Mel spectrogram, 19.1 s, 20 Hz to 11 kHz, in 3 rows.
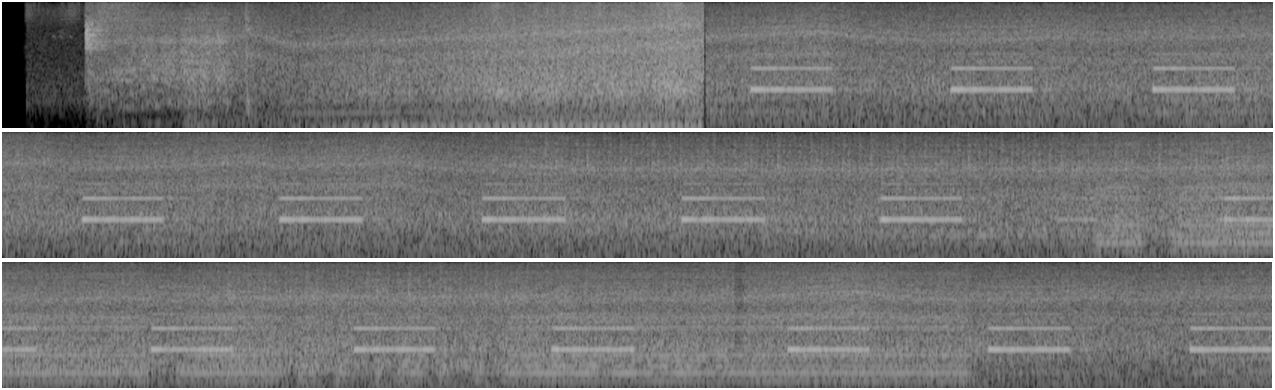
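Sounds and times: vehicle engine revving: 0:00.4 - 0:03.6, 0:10.8 - 0:17.8
reversing alarm beeping: 0:10.8 - 0:19.0.

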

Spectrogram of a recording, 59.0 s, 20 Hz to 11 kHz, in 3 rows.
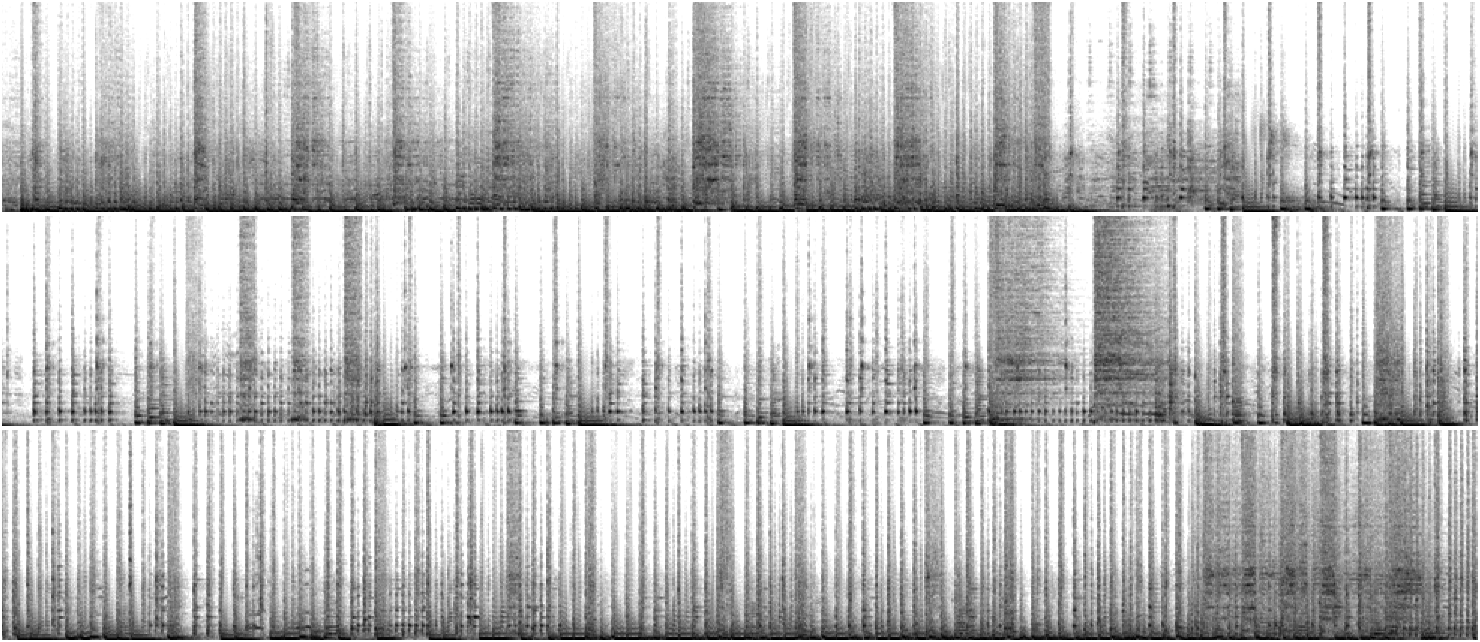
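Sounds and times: marching drumline cadence: 0:00.0 - 0:59.0.

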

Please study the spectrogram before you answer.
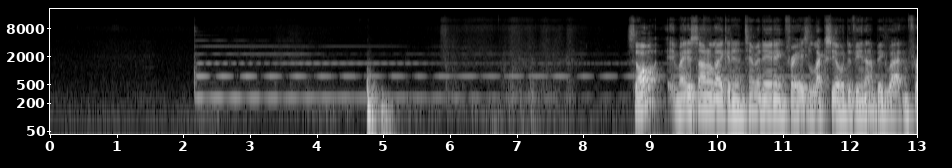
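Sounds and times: singing bowl ringing: 0:02.2 - 0:10.0
short thump: 0:04.8 - 0:05.2.

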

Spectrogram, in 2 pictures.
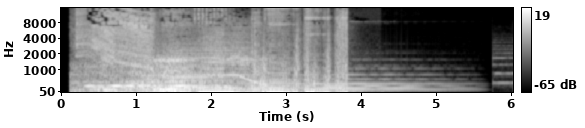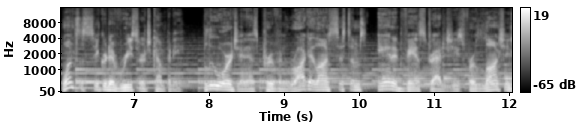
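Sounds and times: whooshing rush: 0:00.8 - 0:03.9.

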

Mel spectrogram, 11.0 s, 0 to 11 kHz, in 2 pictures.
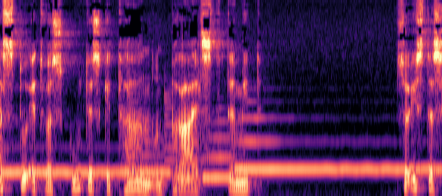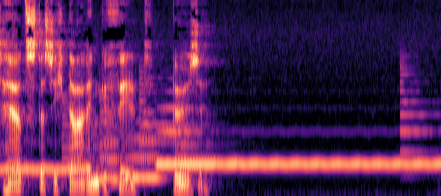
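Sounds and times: music holding a steady note: 0:00.0 - 0:11.0.

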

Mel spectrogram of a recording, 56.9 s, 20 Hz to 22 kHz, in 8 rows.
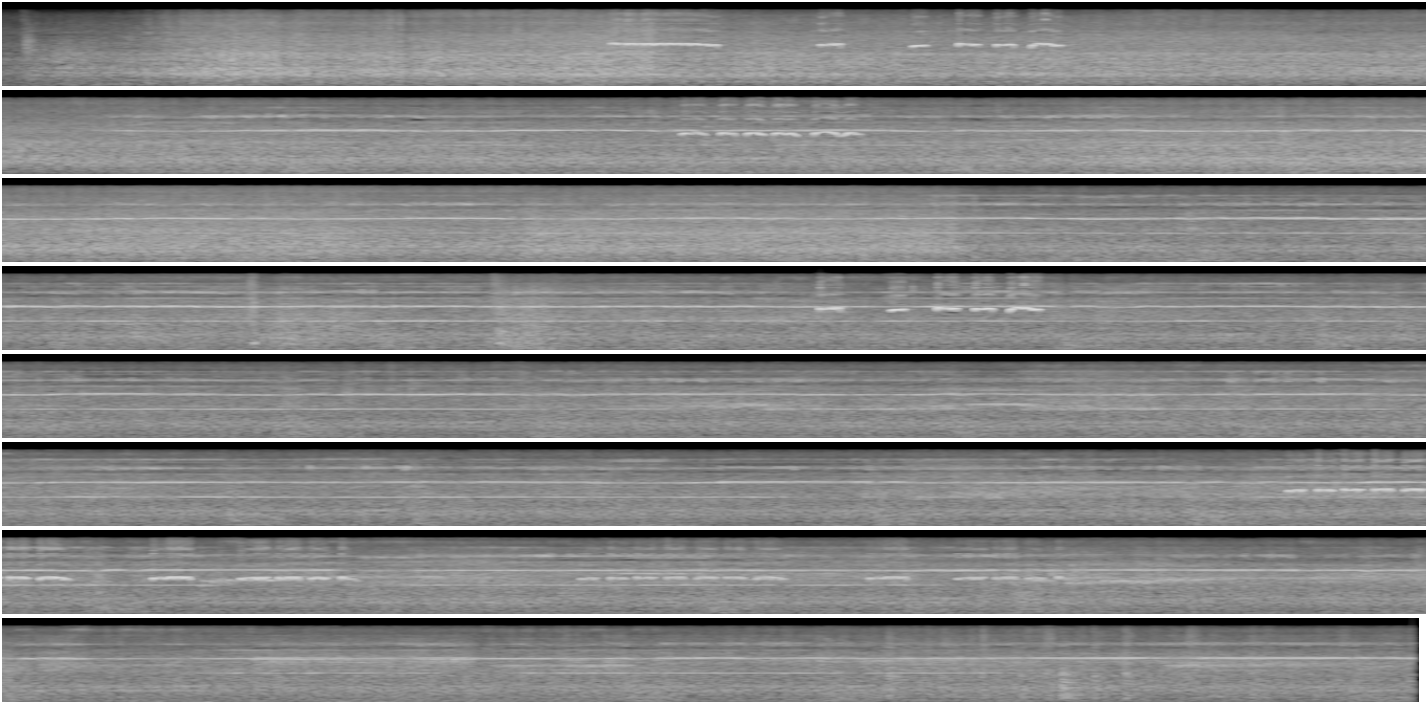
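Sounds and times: high metallic squeal: 0:02.9 - 0:05.6, 0:07.1 - 0:56.9
lower metallic squeal: 0:02.9 - 0:06.4, 0:07.1 - 0:56.9
higher squeaking flutters: 0:03.0 - 0:05.5, 0:07.6 - 0:56.9.

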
